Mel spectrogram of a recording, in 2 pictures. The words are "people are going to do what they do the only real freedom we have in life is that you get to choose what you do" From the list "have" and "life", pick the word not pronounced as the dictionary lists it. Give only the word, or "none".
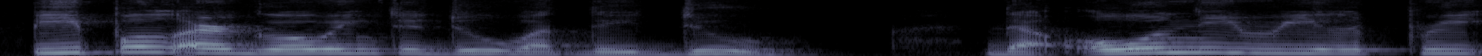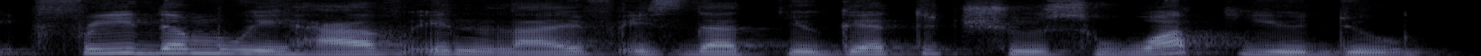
none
